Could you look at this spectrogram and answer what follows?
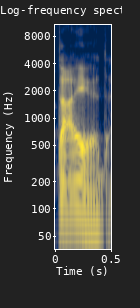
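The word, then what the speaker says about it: dired: the ed you know i always pronounce it diet it's it's called diet because it's a directory editor it showed for directory editor to add so direct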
